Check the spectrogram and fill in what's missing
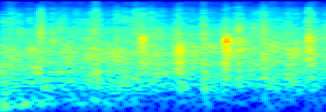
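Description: A church congregation applauding during a Sunday service: a short burst of steady, dense clapping from many hands in a room, with no talking over it.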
